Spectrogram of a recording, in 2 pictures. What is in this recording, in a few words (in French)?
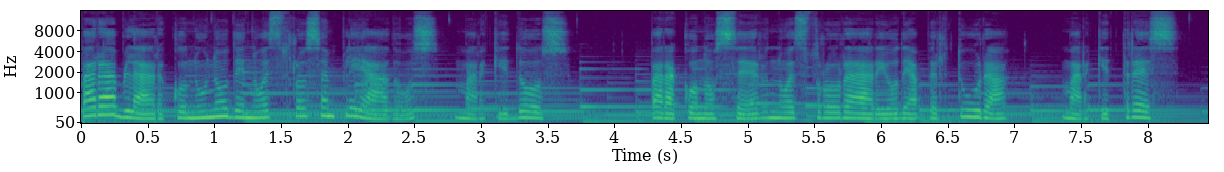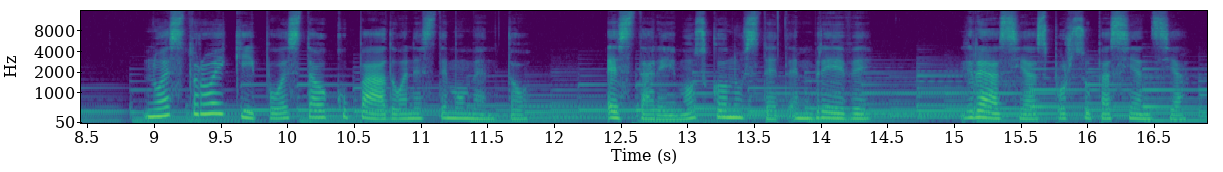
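Museo avec musique, Spanish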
